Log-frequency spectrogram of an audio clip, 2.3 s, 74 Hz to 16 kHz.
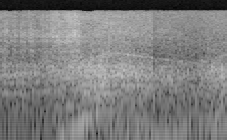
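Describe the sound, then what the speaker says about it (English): A Range Rover's V8 engine revs up in a single loud rising sweep, then holds at a steady, near, fairly loud drone. "this is the only one here to have a V8 engine"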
